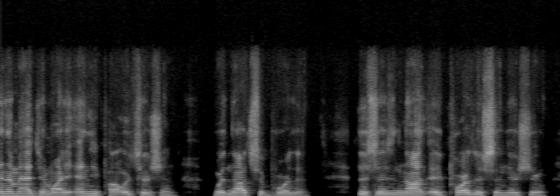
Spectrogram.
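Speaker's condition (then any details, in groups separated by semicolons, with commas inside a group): ALS; limb onset, ulnar nerve and cervical spine surgery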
